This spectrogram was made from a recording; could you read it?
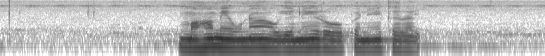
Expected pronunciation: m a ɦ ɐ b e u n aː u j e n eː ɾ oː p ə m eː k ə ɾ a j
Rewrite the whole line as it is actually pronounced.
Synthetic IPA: m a ɦ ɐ m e u n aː u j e n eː ɾ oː p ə n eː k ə ɾ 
